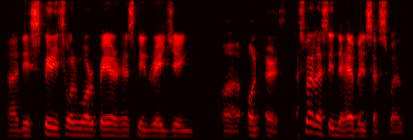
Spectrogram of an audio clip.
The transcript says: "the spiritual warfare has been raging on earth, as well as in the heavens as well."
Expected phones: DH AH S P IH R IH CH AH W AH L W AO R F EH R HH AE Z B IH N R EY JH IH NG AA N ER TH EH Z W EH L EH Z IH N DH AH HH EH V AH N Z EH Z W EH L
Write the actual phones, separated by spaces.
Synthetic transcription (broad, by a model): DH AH S P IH R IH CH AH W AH L W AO R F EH R HH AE S B IH N R EY JH IH NG AA N ER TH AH S W EH L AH S IH N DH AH HH EH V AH N S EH S W EH L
